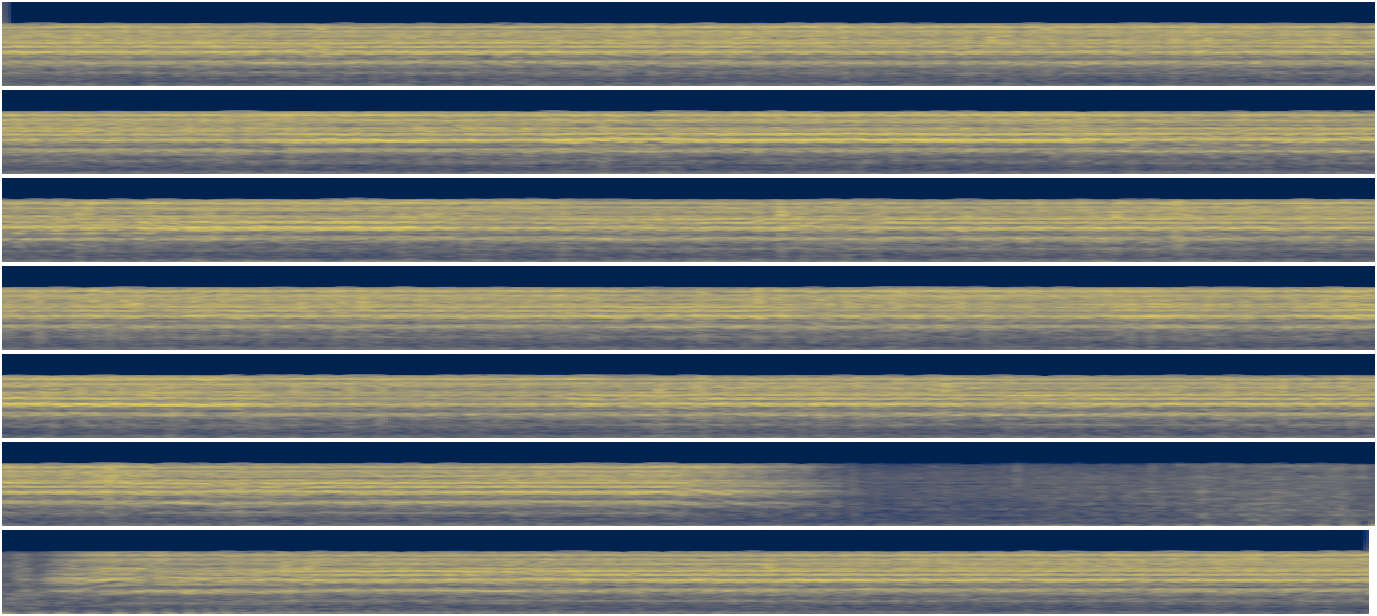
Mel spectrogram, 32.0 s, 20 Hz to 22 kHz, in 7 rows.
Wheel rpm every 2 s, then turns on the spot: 160, 160, 160, 160, 160, 160, 160, 160, 160, 160, 160, 160, 100, 20, 150, 160.
none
